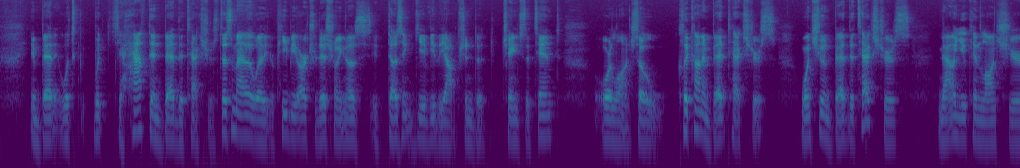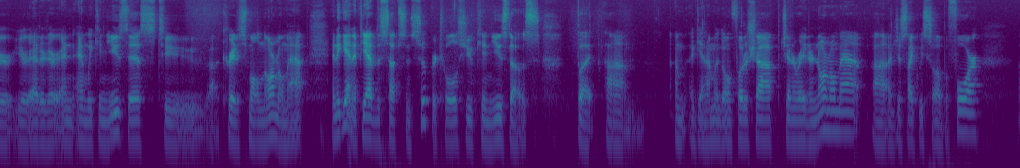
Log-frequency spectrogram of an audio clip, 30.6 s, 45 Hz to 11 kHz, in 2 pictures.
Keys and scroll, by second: 15.6 space, 18.3 ctrl+=.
